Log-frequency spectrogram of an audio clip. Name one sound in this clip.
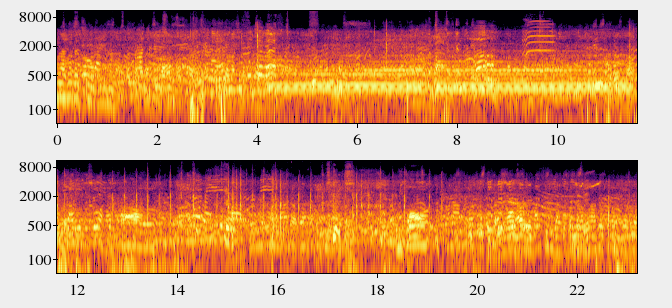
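Fireworks crackle and sizzle steadily.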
